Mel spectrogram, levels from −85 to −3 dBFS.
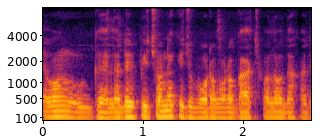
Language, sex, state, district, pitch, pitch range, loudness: Bengali, male, Jharkhand, Sahebganj, 100 Hz, 95-105 Hz, -18 LUFS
